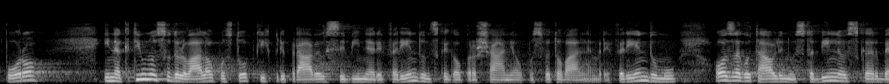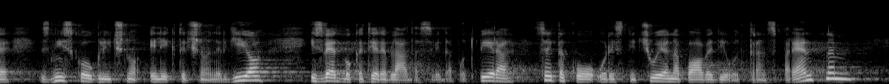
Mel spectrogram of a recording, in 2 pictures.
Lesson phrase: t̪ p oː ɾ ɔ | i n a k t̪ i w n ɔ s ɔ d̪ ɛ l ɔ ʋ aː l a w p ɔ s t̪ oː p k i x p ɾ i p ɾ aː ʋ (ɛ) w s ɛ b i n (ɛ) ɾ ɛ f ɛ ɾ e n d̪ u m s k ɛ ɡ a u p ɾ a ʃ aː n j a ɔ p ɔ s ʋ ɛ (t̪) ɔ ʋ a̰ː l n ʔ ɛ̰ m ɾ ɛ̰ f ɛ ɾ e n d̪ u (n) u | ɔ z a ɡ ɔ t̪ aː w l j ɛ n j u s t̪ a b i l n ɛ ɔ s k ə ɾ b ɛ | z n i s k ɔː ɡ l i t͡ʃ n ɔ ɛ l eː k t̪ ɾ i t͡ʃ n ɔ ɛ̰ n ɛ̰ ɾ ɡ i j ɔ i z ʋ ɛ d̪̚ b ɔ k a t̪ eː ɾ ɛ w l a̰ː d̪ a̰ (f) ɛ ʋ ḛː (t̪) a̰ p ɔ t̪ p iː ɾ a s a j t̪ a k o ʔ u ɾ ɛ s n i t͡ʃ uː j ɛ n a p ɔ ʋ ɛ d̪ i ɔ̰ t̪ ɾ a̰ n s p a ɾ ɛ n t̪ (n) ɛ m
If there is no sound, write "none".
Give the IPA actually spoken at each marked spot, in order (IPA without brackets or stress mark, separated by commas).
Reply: ɛ, ɛ, t̪, m, s, d̪, n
